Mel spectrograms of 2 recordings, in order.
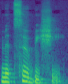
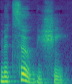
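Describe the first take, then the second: The two takes are said the same way.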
